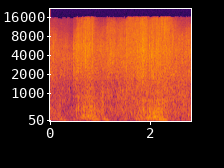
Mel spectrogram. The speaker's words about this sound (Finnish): Vene ajelehtii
